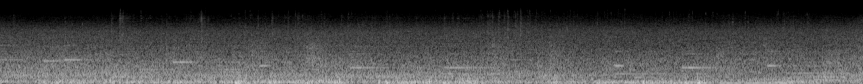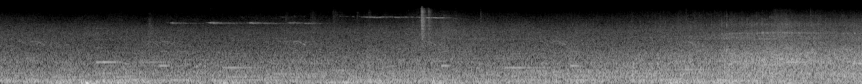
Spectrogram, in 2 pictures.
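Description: Traffic hums steadily through a busy intersection.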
